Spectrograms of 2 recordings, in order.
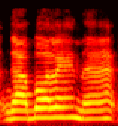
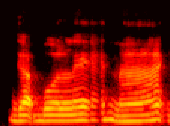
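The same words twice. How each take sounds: First: A notch louder, tense no; mother raising her voice at a pestering child; raised stern refusal. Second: Said in the usual way. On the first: Shown as a demonstration. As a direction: refuse again, now losing patience. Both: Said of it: "Kita udah mulai agak tinggi juga".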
